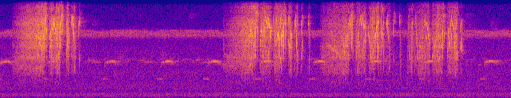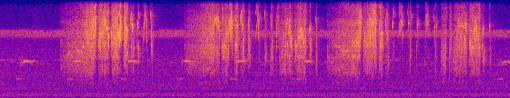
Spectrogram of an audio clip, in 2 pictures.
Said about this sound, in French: Alors le sucrier à ventre jaune est un oiseau en partie nectarivore, c'est-à-dire qu'il euh, il visite les fleurs pour euh, manger le nectar, pour sucer le nectar, mais il mange aussi les fruits et puis euh, éventuellement des insectes.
